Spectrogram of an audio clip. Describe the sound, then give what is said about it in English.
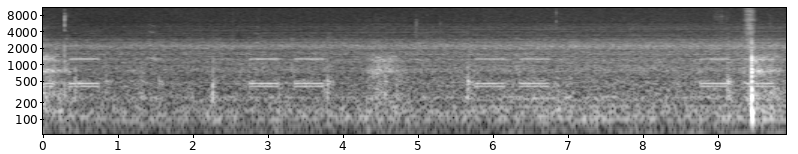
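A phone's ringback tone repeats its double-ring pattern about four times, fairly quiet over a low background hiss. Nobody answers, and a sharp click sounds near the end. “I knew he wouldn't pick up because he's not picking up his text.”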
